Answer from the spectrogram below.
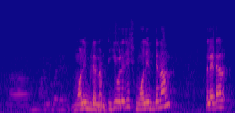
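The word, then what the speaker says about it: molybdenum: হবে সিম্পল নাম নরমাল নাম কি হয় ভাই মলিভ ডেনাম মলিভ ডেডনাম বানান কি বলতো মলিভ ডেনাম মলিভ ডেনাম এই হচ্ছে আমার বানান বাংলায় ভাই মলি বডেনাম তুই বলিস মলি বডেনাম একচুয়ালি নয় মলিভ ডেনাম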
